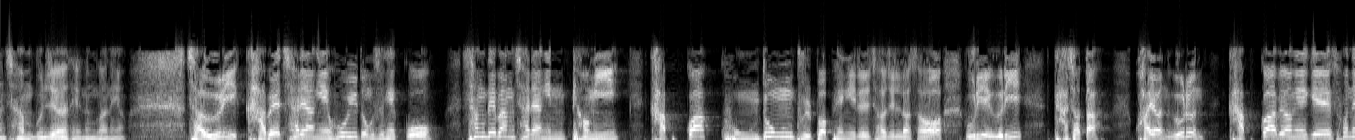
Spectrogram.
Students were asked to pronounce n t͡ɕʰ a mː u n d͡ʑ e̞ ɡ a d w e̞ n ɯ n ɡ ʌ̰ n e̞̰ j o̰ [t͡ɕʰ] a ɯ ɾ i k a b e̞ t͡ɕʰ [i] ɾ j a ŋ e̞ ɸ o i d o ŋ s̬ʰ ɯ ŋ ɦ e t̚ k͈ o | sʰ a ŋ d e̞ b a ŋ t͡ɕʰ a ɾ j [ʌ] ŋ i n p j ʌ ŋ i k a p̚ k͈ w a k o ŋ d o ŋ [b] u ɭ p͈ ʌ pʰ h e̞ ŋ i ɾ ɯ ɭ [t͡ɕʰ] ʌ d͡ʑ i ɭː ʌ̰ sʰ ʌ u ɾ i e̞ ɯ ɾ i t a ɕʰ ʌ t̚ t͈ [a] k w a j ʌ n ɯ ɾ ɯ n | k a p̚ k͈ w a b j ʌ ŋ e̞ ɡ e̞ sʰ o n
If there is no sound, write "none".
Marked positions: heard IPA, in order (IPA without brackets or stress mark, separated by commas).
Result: t͡ɕ, a, a, p, t͡ɕ, a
